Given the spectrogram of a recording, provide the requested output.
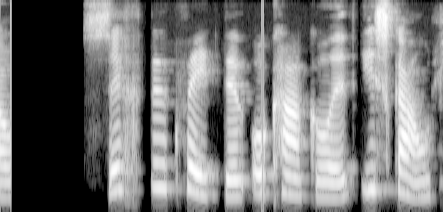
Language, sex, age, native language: Icelandic, female, 11, Icelandic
